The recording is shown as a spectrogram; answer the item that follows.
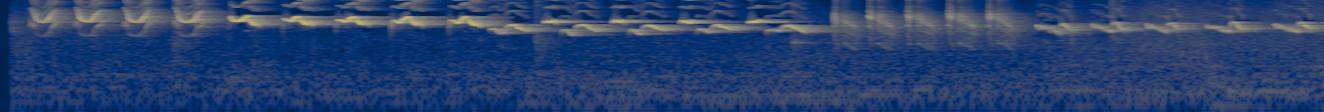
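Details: Mini wambi bird, very noisy, its calls said to provoke other birds: rapid series of sharp, high chirps, each a quick downward-sweeping note, repeated about two or three times a second in shifting phrases.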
